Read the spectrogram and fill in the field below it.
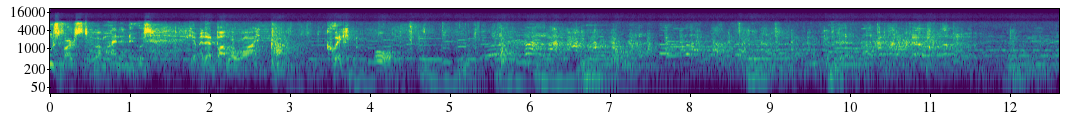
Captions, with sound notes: Never mind the news. Get me that bottle of wine. -Huh? Oh. -Quick. (MEN LAUGHING)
